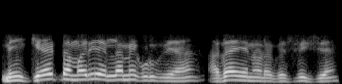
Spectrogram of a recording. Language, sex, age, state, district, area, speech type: Tamil, male, 30-45, Tamil Nadu, Madurai, rural, conversation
